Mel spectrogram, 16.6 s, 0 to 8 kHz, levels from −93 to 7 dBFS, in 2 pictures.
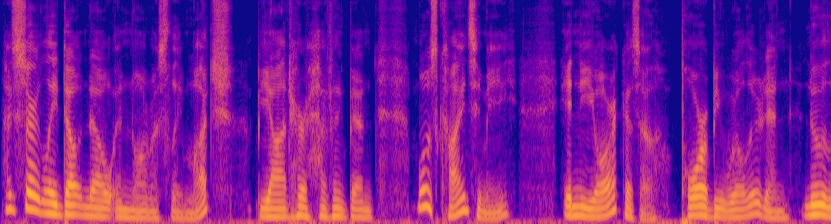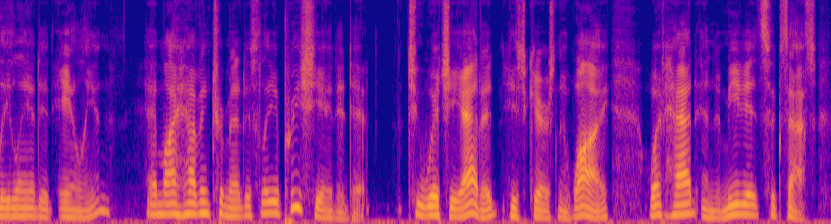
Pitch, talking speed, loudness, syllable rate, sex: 115 Hz, 155 wpm, -20 LUFS, 5.1 syllables/s, male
